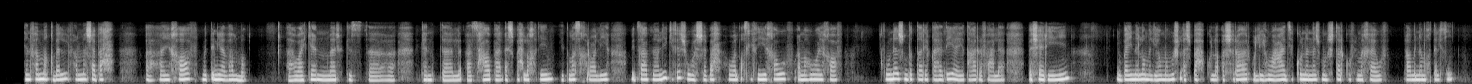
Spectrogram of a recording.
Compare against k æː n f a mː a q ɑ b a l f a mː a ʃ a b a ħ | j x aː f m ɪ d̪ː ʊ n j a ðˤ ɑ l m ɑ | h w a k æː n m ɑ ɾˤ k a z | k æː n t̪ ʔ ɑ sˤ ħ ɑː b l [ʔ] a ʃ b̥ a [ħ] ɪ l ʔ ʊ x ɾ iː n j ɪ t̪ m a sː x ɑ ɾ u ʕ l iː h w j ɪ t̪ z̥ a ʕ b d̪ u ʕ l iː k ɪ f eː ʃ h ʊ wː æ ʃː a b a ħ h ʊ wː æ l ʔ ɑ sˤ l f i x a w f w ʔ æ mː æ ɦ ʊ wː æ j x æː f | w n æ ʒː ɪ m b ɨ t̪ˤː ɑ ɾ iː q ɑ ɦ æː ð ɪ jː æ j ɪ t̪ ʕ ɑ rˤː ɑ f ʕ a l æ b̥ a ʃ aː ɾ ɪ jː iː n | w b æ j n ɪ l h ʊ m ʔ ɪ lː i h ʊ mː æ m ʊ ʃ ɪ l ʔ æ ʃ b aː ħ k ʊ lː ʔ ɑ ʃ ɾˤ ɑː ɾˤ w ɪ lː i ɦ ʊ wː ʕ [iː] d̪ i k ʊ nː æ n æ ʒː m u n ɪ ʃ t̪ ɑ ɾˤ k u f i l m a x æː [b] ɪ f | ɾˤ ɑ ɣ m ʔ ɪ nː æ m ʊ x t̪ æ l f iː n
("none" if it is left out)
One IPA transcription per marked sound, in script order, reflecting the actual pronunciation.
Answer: ʔ, ħ, aː, w

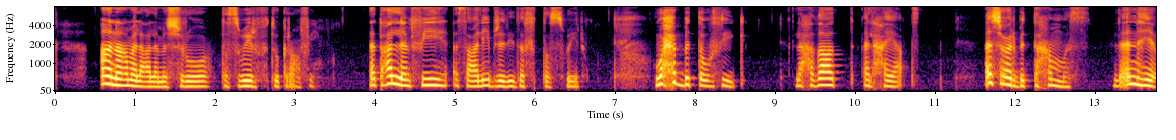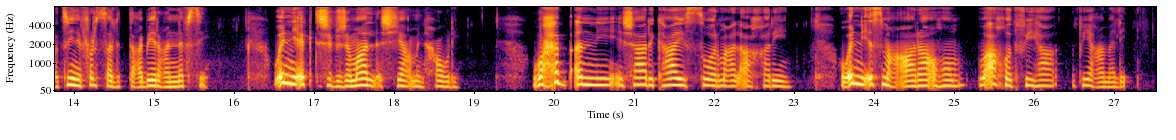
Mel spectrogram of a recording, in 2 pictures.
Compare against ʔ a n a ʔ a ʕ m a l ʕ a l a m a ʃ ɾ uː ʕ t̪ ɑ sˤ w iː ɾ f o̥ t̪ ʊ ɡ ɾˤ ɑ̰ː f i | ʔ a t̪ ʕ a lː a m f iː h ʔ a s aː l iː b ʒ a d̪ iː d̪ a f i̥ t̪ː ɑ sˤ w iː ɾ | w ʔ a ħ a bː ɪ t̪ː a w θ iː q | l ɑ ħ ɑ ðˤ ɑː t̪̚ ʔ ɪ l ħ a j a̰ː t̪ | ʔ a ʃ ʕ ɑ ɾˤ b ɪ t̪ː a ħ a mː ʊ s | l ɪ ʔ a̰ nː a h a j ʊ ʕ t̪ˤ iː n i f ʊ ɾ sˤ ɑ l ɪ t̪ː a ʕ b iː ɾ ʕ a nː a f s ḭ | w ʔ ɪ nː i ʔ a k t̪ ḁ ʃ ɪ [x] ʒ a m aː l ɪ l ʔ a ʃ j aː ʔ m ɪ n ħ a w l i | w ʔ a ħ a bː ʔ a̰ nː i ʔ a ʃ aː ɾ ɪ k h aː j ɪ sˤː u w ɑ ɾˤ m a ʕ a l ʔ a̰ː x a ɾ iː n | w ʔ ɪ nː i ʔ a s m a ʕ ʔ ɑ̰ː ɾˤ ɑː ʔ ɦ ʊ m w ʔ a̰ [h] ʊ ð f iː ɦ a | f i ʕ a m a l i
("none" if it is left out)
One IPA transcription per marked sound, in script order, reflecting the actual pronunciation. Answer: f, x

